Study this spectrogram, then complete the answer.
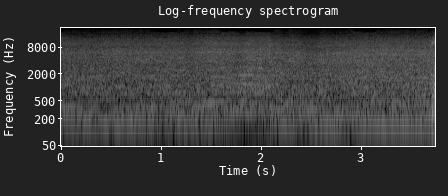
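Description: In the F1 2019 racing game, a Formula 1 car pulls away on its formation lap with a steady engine note rising through the revs, close and continuous, with no talking.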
